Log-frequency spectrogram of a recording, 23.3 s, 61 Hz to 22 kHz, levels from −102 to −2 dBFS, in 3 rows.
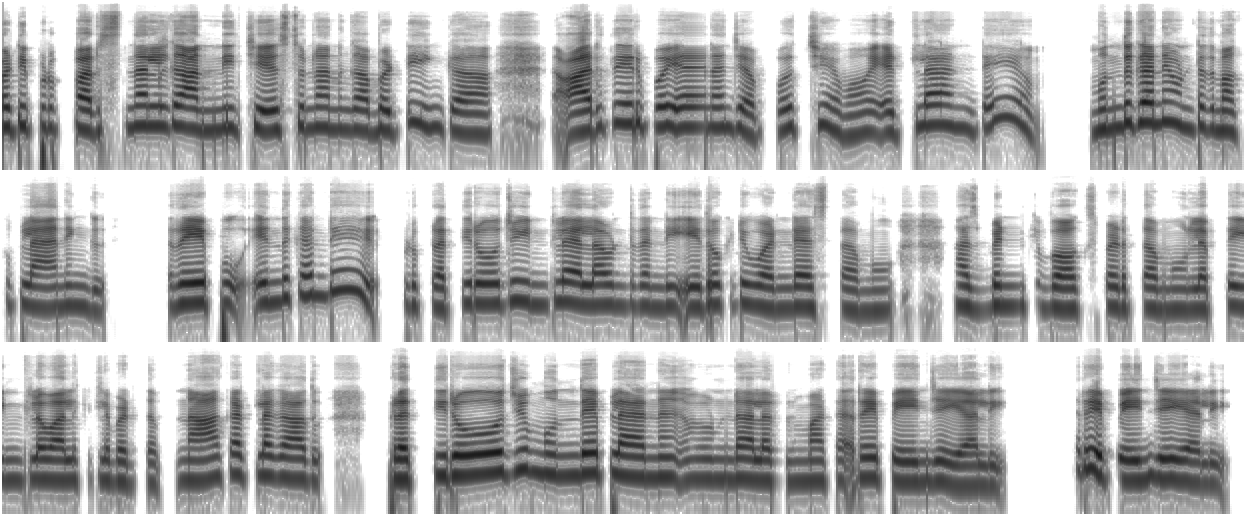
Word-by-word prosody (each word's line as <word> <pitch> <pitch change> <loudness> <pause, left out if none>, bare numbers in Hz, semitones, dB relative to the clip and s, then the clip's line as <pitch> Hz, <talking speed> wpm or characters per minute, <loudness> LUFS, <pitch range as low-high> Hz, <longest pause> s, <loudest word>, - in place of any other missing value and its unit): But 275 +1 +2
ఇప్పుడు 270 - -7
పర్సనల్‌గా 285 +3 +4
అన్నీ 255 +2 -3
చేస్తున్నాను 260 +2 +1
గాబట్టి 250 +4 -1
ఇంకా 250 -4 -2 0.7
ఆరితేరిపోయానని 275 0 +2
చెప్పొచ్చేమో. 240 +1 -5 0.2
ఎట్లా 285 +7 -2
అంటే 275 +2 -7 0.6
ముందుగానే 320 +5 +4
ఉంటది 270 -1 -4
మాకు 235 -1 -7
ప్లానింగ్. 215 -1 -1 0.5
రేపు 245 +1 +5 0.2
ఎందుకంటే 310 +7 -3 0.2
ఇప్పుడు 220 -1 -13
ప్రతిరోజు 235 +4 -2
ఇంట్లో 235 +2 -4
ఎలా 230 0 +1
ఉంటదండి 220 -1 -8
ఏదో 215 +2 -1
ఒకటి 230 +2 -6
వండేస్తాము. 205 -2 -3 0.5
హస్బాండ్‌కి 220 +1 -4
బాక్స్ 200 -1 0
పెడతాము. 205 -1 -5
లేపోతే 200 +3 -3
ఇంట్లో 210 +1 -2
వాళ్ళకి 205 0 0
ఇట్లా 205 -2 -6
పెడతాము. 185 -1 -10 0.2
నాకట్లా 230 +3 +2
గాదు. 215 -2 0 0.4
ప్రతిరోజు 240 +6 +4
ముందే 250 +1 +3
ప్లాన్ 225 -2 +3 0.3
ఉండాలన్నమాట. 200 -2 -3 0.2
రేపు 220 -1 +1
ఏం 190 - -1
జేయ్యాలి? 170 -2 0 0.6
రేపు 255 -6 +5
ఏం 205 +3 0
జేయ్యాలి? 195 -4 +1
230 Hz, 115 wpm, -23 LUFS, 210-260 Hz, 0.7 s, రేపు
